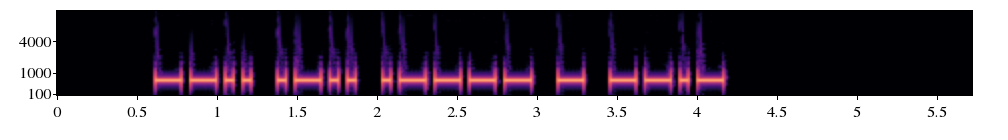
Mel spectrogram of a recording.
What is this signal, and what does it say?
Morse code, heard as a keyed tone, about 22 wpm, 700 Hz. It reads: ZL1TQ
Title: DXCC-100 Call Signs - 5 Characters - 22wpm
